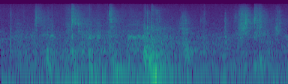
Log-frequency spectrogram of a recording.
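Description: An apartment door being opened after the doorbell rings: a quick series of sharp latch clicks, rattles and thumps over a few seconds, moderately loud, with no one talking.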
